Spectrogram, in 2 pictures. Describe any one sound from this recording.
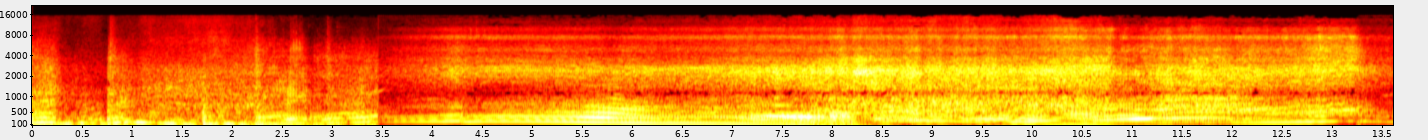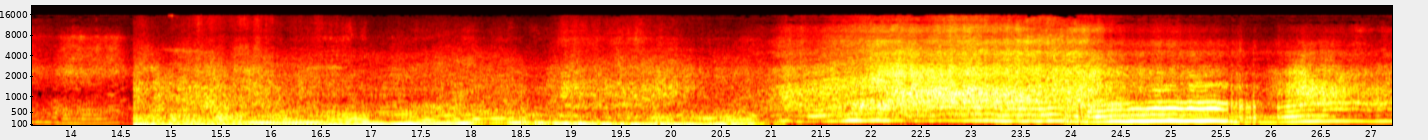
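A rally car engine revs hard and roars past, shifting gears.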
